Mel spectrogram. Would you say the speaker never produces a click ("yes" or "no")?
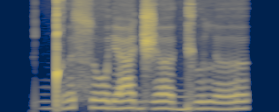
no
